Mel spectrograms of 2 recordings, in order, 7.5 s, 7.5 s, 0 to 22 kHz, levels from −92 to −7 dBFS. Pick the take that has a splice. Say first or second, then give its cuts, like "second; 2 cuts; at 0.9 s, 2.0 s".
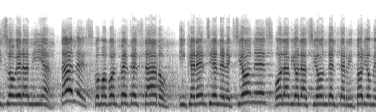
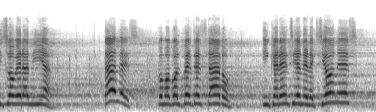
first; 4 cuts; at 1.1 s, 1.8 s, 3.5 s, 5.4 s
